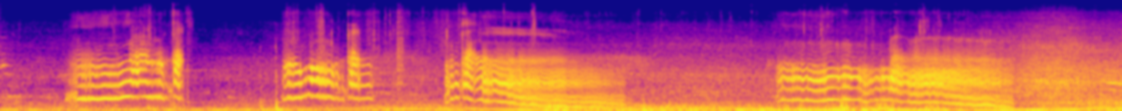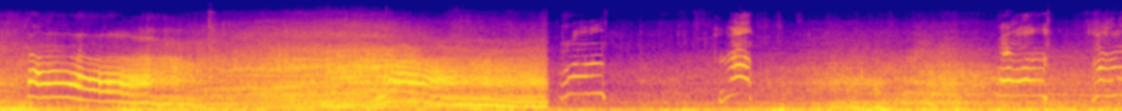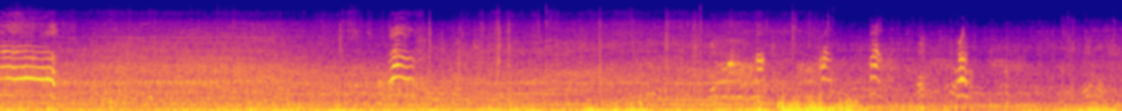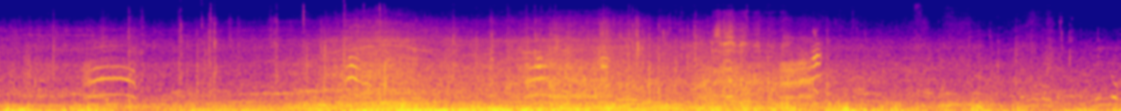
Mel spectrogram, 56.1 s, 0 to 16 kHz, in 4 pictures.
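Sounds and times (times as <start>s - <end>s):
cat meowing: 0.8s - 2.4s, 3.5s - 8.0s, 9.6s - 12.8s, 13.8s - 16.7s, 18.7s - 21.6s, 23.0s - 23.5s, 26.5s - 28.9s, 32.8s - 33.4s, 37.0s - 39.2s, 40.0s - 40.2s, 43.1s - 43.9s, 46.4s - 46.7s, 48.6s - 49.8s, 51.0s - 52.5s.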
